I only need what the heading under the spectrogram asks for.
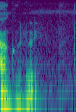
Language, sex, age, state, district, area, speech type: Assamese, male, 30-45, Assam, Sonitpur, urban, read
